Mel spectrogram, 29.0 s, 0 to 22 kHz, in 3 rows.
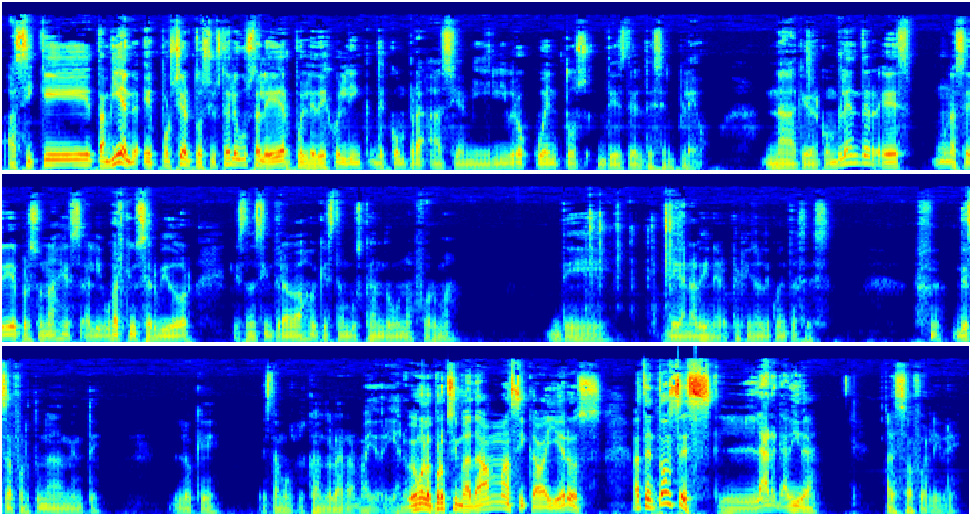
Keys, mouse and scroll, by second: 2.3 middle click, 3.1 middle click, 3.6 middle click, 5.8 click, 7.1-13.2 drag, 13.2-17.0 shift+drag, 17.2 ctrl+z, 18.3-27.2 ctrl+drag, 27.7 click, 28.1 middle click.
